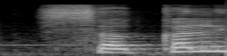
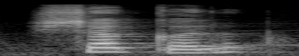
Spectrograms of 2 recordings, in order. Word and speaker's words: सकल: यदि तुम व्याकरण पढ़ लोगे तो स्वजन के स्थान पर स्वजन सकल के स्थान पर शकल और सकृत के स्थान पर शकृत का उच्चारण ना करोगे। इस श्लोक में उच्चारण भेद से ही अर्थ का अनर्थ दिखाया गया है।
